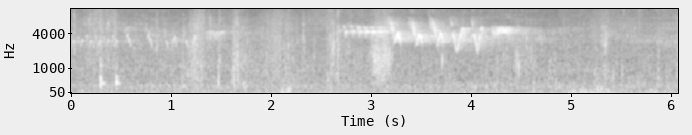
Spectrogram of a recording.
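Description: Songbirds singing: a short run of chirps at the start, then a louder, rapid warbling song from about three to four and a half seconds in. Under it, a few scattered clicks and knocks come from the small twig fire and the log being laid on it.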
